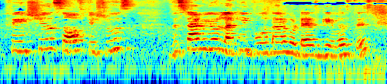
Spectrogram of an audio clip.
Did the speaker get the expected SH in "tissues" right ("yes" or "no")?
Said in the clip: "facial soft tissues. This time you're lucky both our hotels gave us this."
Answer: yes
